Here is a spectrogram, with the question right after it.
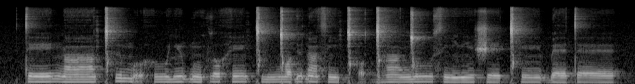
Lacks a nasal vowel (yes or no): no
